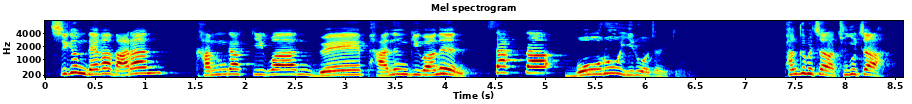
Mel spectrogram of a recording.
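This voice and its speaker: Man, biology teacher, classroom lecture, teasing, quick questions, animated pitch. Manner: casual and teasing, fires quick questions at students. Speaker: high school biology teacher.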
